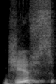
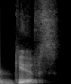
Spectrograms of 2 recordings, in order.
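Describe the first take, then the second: First: "gifs" said as "jifs", with a soft g; soft-g pronunciation. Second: "gifs" said with a hard g, as in "gifts"; hard-g pronunciation. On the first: Host asks panelist how it's pronounced, first option "gifs" with soft g. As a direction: start "gifs" with a j sound. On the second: Host gives panelist second option, "gifs" with hard g. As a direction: start "gifs" with the g of "go". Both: Shown as a demonstration. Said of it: "How is it pronounced?".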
